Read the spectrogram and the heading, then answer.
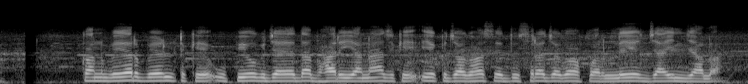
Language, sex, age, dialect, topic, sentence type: Bhojpuri, male, 18-24, Southern / Standard, agriculture, statement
